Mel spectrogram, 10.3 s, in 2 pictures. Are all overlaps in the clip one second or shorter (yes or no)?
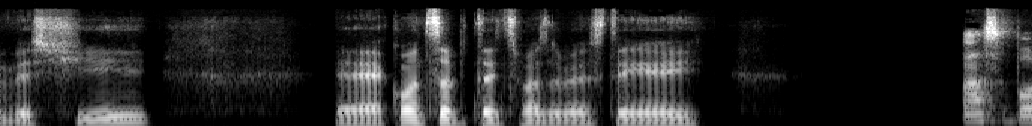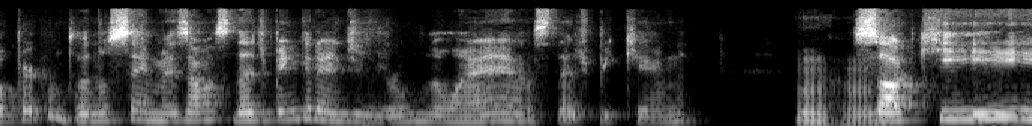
yes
